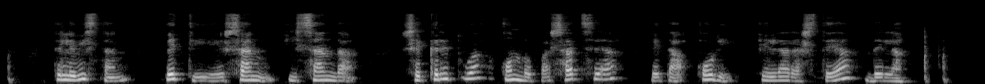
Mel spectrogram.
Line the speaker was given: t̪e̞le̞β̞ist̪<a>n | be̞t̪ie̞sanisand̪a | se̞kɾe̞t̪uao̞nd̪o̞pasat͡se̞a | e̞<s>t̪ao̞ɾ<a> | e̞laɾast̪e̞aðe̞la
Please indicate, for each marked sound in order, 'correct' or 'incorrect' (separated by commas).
correct, incorrect, incorrect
